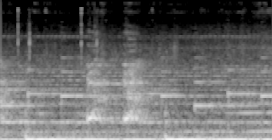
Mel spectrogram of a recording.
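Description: Dogs bark and yip among houses beside a cemetery at night, a few short barks rising over steady background noise with some faint whimpering tones.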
